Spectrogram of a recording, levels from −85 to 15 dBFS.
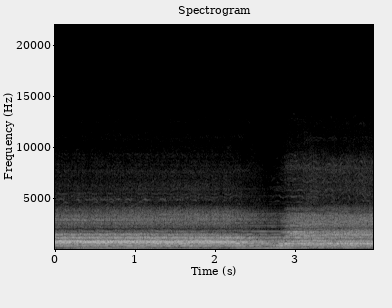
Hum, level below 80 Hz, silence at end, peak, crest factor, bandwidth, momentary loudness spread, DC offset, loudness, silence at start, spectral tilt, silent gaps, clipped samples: none; -50 dBFS; 0 s; -10 dBFS; 12 dB; 9.2 kHz; 5 LU; under 0.1%; -22 LUFS; 0 s; -5 dB/octave; none; under 0.1%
